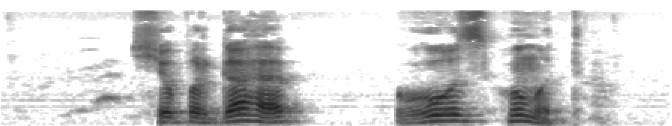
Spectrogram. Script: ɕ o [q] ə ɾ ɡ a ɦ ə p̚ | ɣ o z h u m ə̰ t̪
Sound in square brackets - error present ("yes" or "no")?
yes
